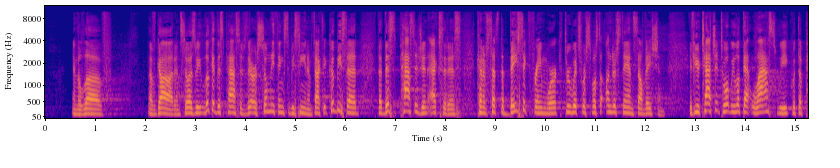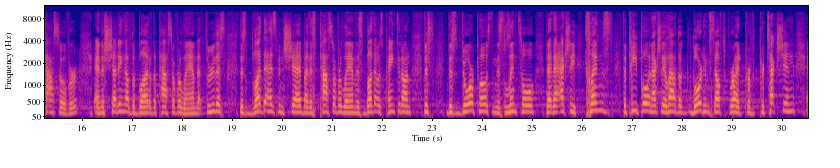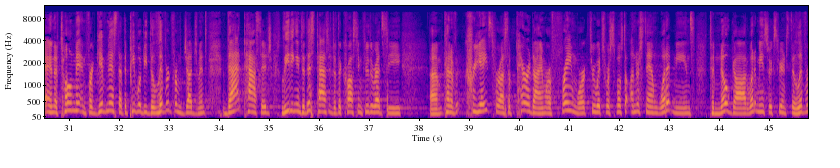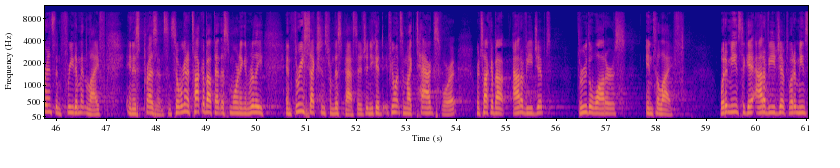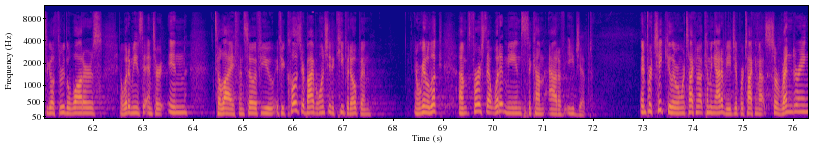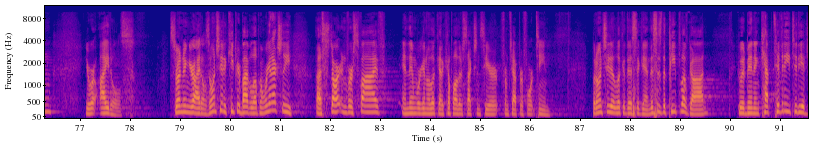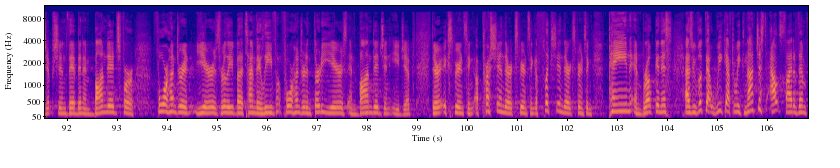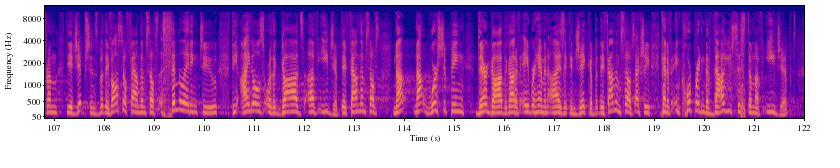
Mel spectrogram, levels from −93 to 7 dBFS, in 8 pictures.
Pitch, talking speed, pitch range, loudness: 175 Hz, 210 wpm, 160-195 Hz, -25 LUFS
